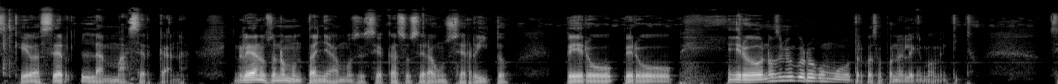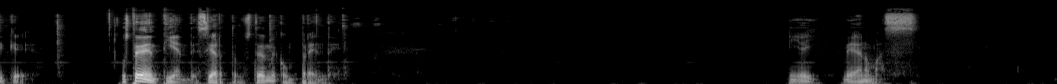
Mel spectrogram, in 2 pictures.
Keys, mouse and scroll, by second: 0.0-0.9 typing, 1.3 Return, 2.2 click, 4.6-12.4 drag, 12.9-14.1 shift+drag, 14.3 shift+click, 15.0-21.1 shift+drag.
